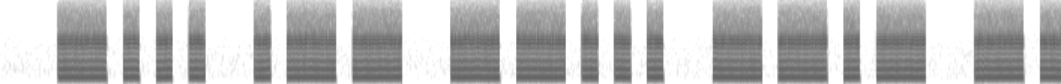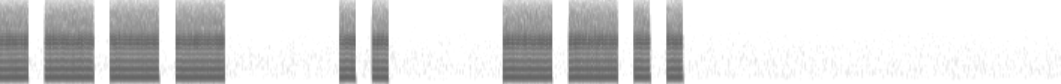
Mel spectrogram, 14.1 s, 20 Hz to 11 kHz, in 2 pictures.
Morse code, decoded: BW7Q0 I Z

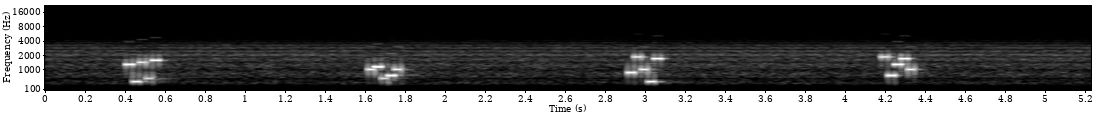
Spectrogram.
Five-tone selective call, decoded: 55607 34013 29338 91583

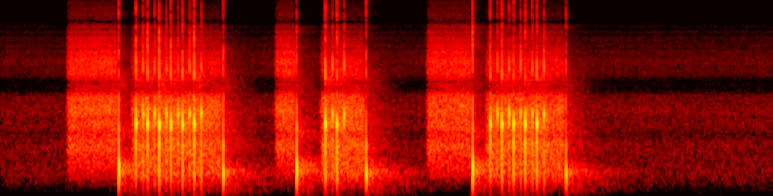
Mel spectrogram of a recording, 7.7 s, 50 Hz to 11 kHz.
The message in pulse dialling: 6 2 5

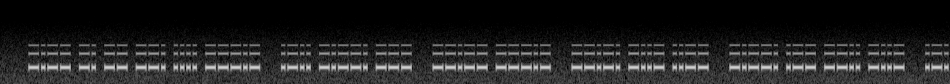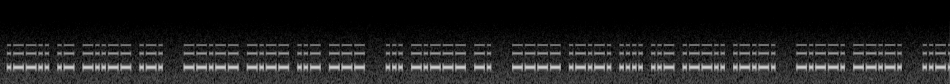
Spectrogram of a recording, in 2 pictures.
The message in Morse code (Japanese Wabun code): ケタヨリヌス カルレ アス シマノ ルヤフマ ナヱイユナ アケウレ ラエタ コンヌウヱン ルシ …

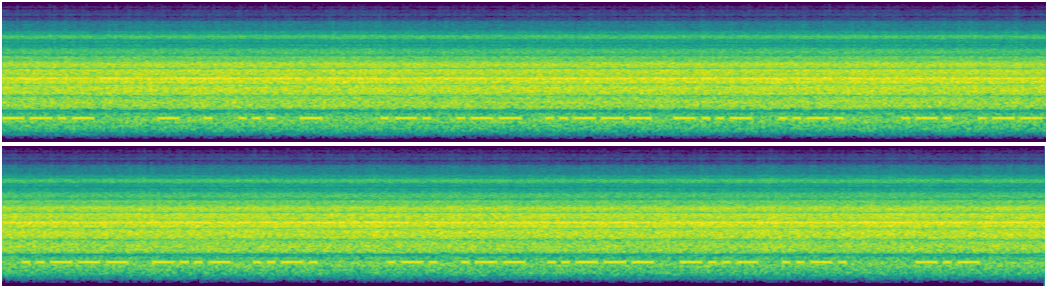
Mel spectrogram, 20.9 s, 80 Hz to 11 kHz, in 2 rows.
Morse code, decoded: … TEST RW2XF RW2XF RW2XF K

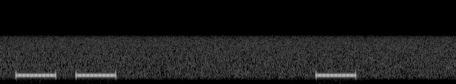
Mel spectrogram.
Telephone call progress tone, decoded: ringback tone

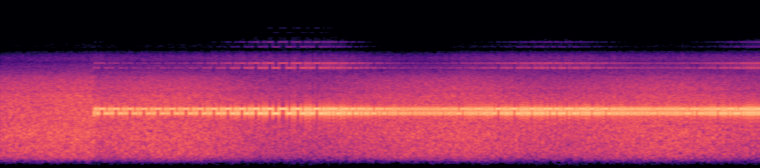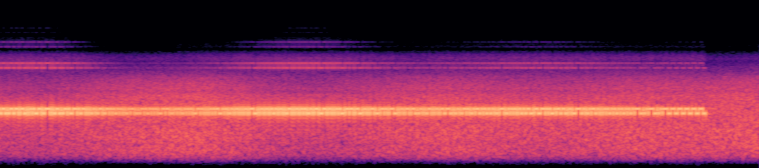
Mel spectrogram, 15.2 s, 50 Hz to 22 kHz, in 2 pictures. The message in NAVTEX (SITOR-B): ZCZC PL38 NAV WARNING 224. BUOY IN PSN 04-33N 135-13W UNLIT. NNNN

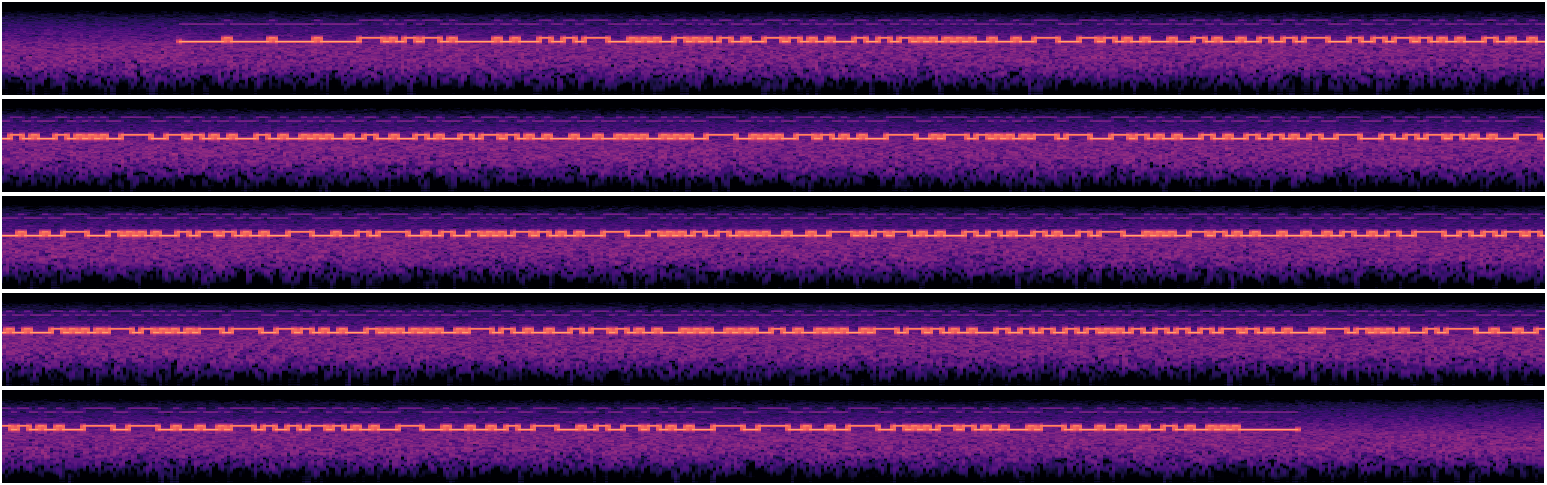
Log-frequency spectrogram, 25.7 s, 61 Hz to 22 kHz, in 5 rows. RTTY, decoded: 89640 84619 71898 07765 06277 16656 53439 08298 91947 97524 94861 87796 12258 43435 46307 66063 88488 34751 55138 91292 55154 31106

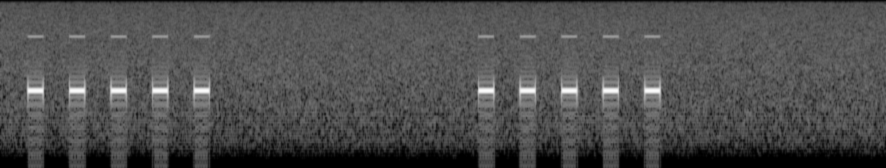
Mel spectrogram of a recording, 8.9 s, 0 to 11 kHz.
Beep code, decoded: 5 short

